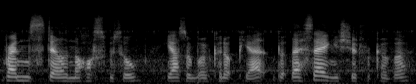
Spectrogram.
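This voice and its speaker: An actor playing a shaken young man giving a subdued, halting statement in a fan audio drama. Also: on the high side, little pitch movement, bright, forceful tone, slight background noise, poor audio. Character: shaken young man recounting theatre disaster. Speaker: statement giver.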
